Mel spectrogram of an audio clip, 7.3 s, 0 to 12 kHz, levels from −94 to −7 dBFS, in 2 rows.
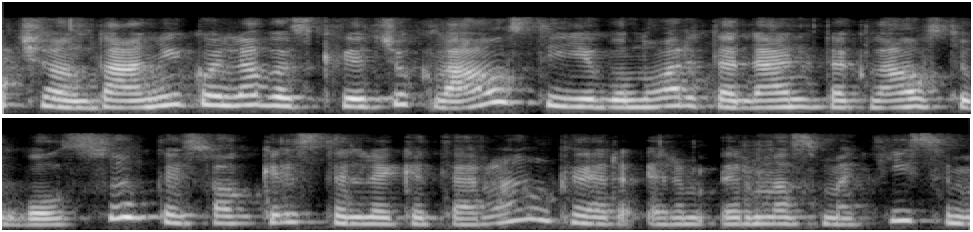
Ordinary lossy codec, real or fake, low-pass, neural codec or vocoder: MP3, 96 kbps; fake; 7.2 kHz; codec, 16 kHz, 4.8 kbps, FACodec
